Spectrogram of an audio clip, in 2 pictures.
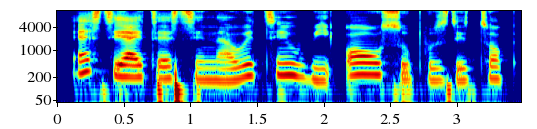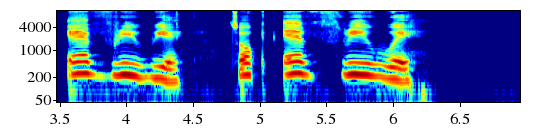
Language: Nigerian Pidgin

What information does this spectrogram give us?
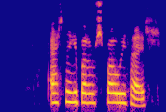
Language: Icelandic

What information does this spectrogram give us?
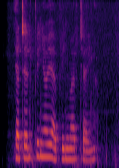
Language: Luo (Kenya and Tanzania)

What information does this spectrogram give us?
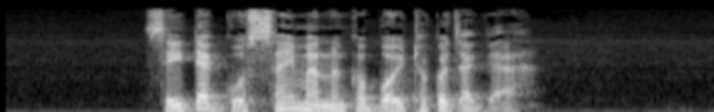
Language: Odia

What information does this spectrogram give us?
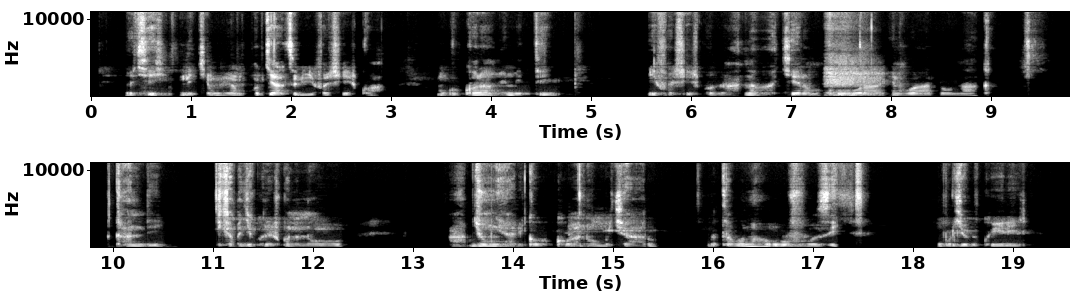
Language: Kinyarwanda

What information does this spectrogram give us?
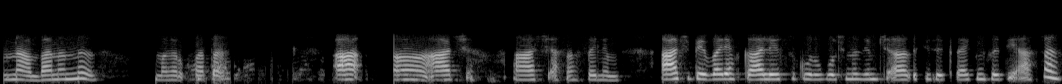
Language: Kashmiri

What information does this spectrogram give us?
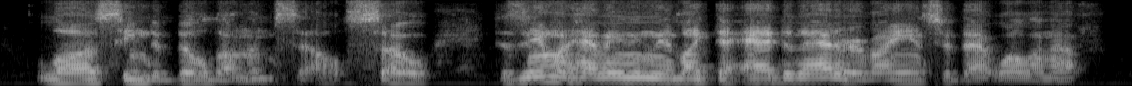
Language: English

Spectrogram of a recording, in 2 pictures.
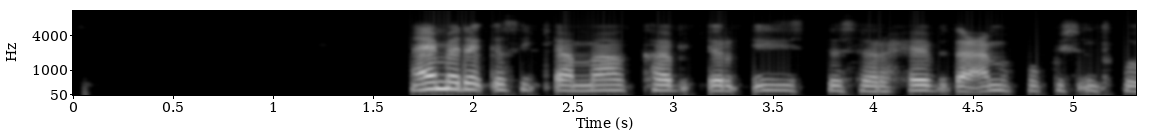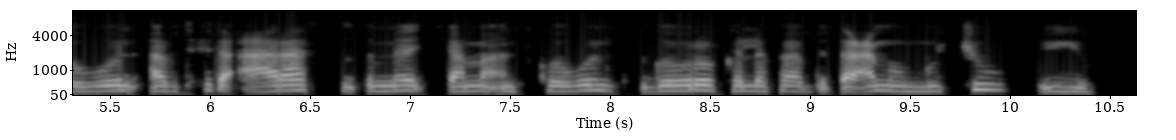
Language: Tigrinya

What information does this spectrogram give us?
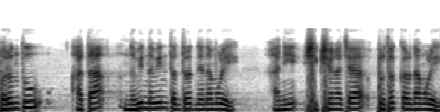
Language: Marathi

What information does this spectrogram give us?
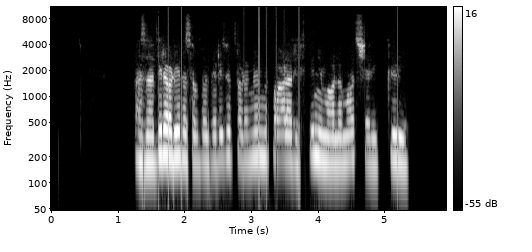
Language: Pashto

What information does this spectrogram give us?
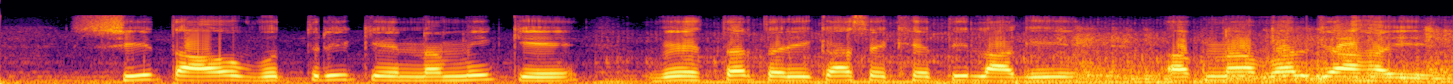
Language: Magahi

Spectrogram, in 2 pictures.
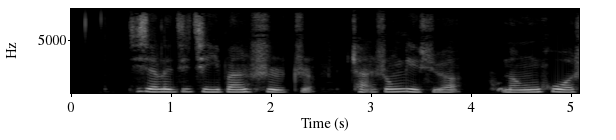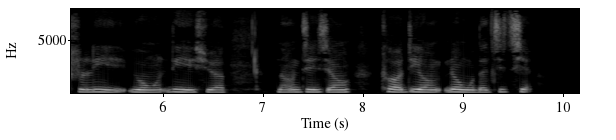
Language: Chinese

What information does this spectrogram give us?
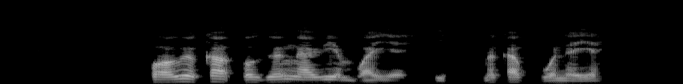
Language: Bamenyam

